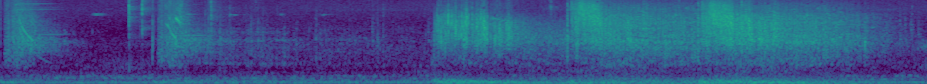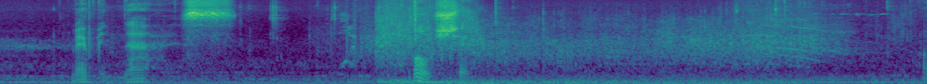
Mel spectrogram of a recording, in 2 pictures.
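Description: Pistol shots fire in quick bursts, echoing in a hard-walled space.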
